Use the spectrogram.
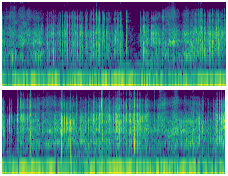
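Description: Long nails run along and flick the bristle pins of a wooden paddle hair brush, decorated with beads and rhinestones, held close to the microphone. The result is a steady, dense stream of crisp crackling, ticking, and scratching over a low rumble, with a few sharper snaps standing out.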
